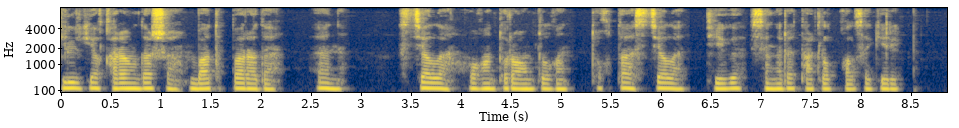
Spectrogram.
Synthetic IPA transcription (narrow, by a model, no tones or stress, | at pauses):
t̪ilɡʲe̞qʰɑɾɑɴd̪ɑʃəbɑt̪ə̥p̚bɑɾɑd̪ə | æn | st̪ʲelˠəwo̞ʁɑnt̪ʰuɾʔɑəmt̪əlˠʁɑnt̪ʰoqt̪ɑst̪elˠɑt̪ʰe̞ɡʲɪsɪŋɪɾɪt̪ʰɑɾt̪əlˠəp̚qʰɑlˠsɑkʲʰe̞ɾe̞k̚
